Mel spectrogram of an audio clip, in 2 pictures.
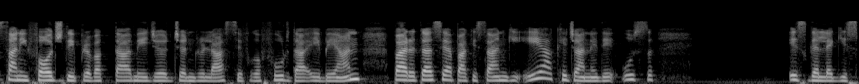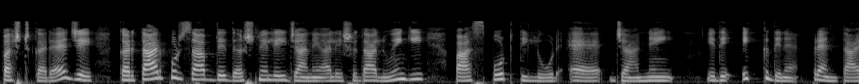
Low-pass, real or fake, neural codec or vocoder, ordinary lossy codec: none; real; none; none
